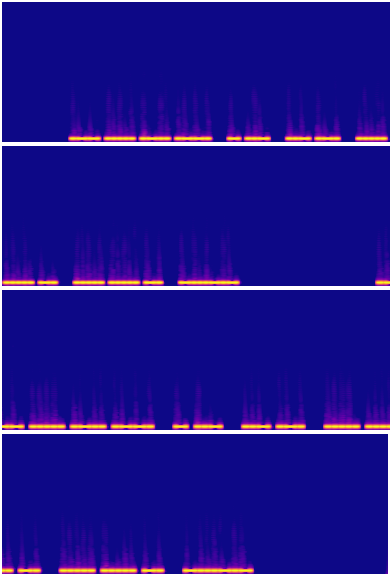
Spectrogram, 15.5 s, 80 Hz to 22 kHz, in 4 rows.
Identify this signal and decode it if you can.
Morse code, heard as a keyed tone, about 46 wpm, 700 Hz. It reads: W5LP TU UR 55N 55N <BK> W5LP TU UR 55N 55N <BK>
